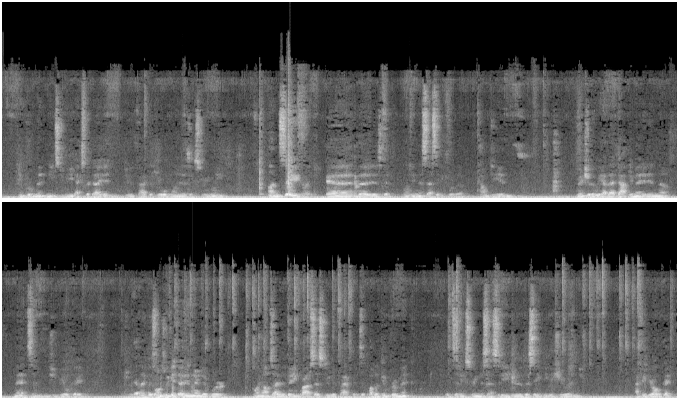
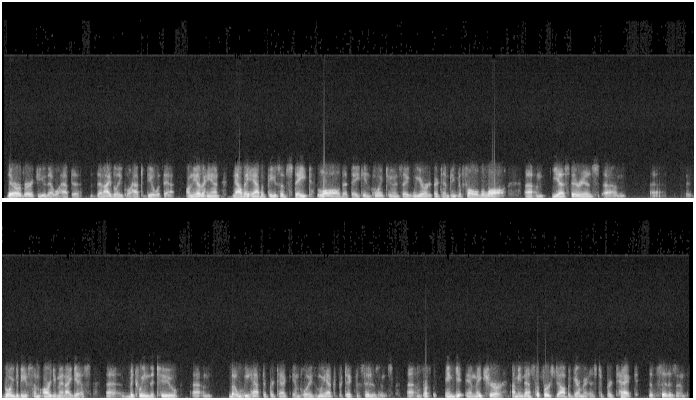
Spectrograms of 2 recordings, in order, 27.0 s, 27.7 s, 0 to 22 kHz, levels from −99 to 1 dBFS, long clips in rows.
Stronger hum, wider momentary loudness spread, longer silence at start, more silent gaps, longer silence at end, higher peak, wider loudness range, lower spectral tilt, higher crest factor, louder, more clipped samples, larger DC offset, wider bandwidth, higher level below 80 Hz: neither; second, 10 LU vs 14 LU; about the same, 0 s vs 0.1 s; neither; second, 0 s vs 0.15 s; about the same, 0 dBFS vs 0 dBFS; about the same, 4 LU vs 4 LU; second, -6 dB/octave vs -9 dB/octave; second, 12 dB vs 18 dB; first, -13 LUFS vs -18 LUFS; neither; neither; first, 16 kHz vs 4.5 kHz; first, -28 dBFS vs -60 dBFS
